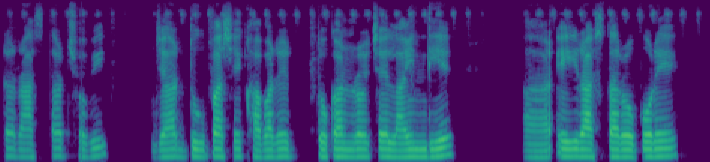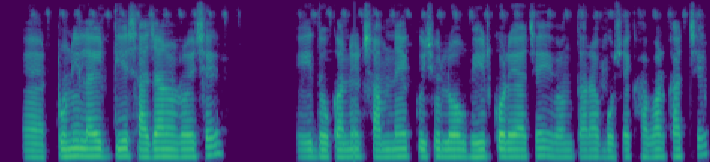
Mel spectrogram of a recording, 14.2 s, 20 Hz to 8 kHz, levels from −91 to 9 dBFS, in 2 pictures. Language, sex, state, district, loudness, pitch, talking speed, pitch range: Bengali, male, West Bengal, Kolkata, -26 LUFS, 135 Hz, 140 wpm, 130-135 Hz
